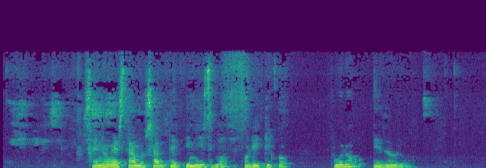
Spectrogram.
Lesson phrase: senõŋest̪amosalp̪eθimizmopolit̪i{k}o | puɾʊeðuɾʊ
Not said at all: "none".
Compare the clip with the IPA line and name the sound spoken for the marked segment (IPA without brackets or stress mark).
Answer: k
